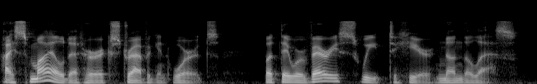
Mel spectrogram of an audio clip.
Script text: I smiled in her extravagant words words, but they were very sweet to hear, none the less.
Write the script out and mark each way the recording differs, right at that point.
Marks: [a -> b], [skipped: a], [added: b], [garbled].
I smiled [in -> at] her extravagant words [skipped: words,] but they were very sweet to hear, none the less.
